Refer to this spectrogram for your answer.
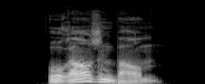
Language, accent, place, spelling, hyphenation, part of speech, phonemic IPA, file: German, Germany, Berlin, Orangenbaum, Oran‧gen‧baum, noun, /ʔoˈʁɑ̃ːʒn̩ˌbaʊ̯m/, De-Orangenbaum.ogg
- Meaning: orange tree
